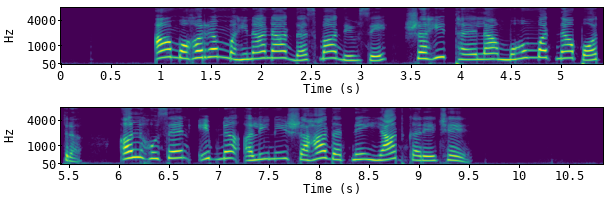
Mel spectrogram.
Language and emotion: Gujarati, neutral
